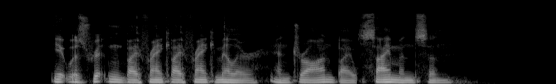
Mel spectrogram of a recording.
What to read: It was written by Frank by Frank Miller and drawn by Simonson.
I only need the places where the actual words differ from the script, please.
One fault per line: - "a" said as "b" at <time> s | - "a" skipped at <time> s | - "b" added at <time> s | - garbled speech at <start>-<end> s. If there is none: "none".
none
